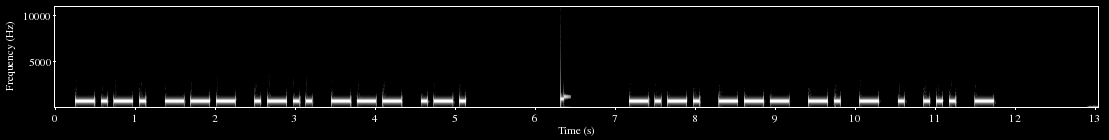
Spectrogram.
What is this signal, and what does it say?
Morse code, heard as a keyed tone, about 15 wpm, 700 Hz. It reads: COLOR CONTEST
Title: Sentences from Top 1600 Words - New Word Drill Alt - 15wpm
